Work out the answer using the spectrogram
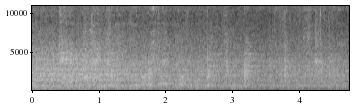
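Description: Express train's coaches and a trailing tank wagon rolling past at speed, wheels clattering over rail joints with sharp clacks. The sound fades as the end of the train moves away.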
